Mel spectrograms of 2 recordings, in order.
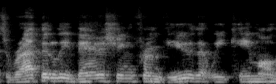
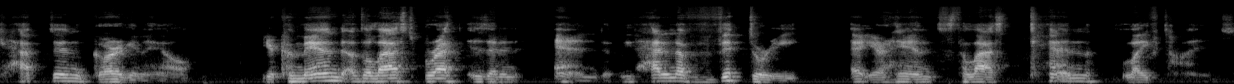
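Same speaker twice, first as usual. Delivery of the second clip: heavy, mocking, sarcastic delivery. Voicing a possessed creature addressing the captain: voice dripping with sarcasm. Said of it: "In a voice dripping with sarcasm".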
